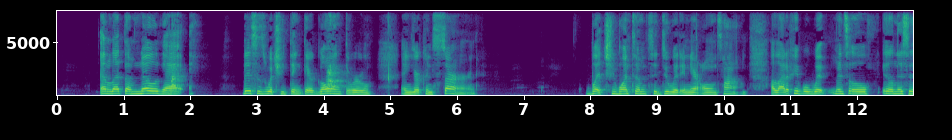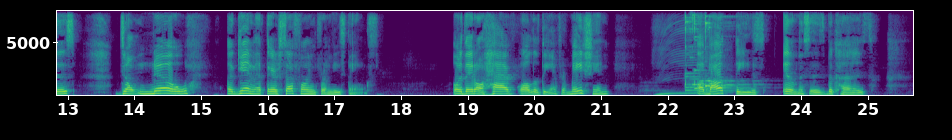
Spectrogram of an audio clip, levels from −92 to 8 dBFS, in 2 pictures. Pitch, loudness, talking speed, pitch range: 195 Hz, -15 LUFS, 130 wpm, 180-210 Hz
